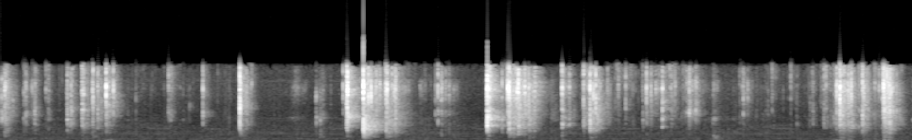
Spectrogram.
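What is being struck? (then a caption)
Pressed soap-shred ball scraped by a knife blade. A knife blade scrapes and cuts into a solid, fist-sized pink ball of pressed soap shreds held in one hand, crumbling pieces away. Irregular bursts of bright, dry crackling and crunching scrapes come and go, with short quiet gaps between strokes and louder, denser crumbling passes near the middle and end.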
